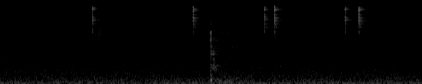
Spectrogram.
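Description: About six light, sharp clicks from a computer's mouse buttons and keys, two of them in quick pairs, over faint room hiss.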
